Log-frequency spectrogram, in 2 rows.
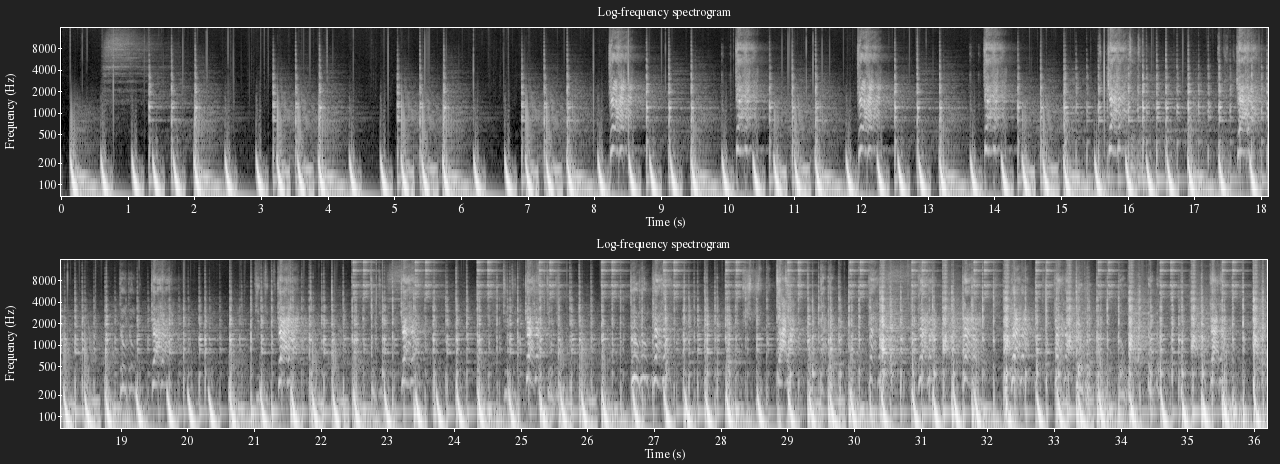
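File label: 6/8 drums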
